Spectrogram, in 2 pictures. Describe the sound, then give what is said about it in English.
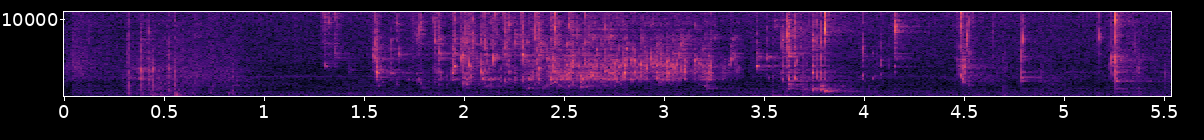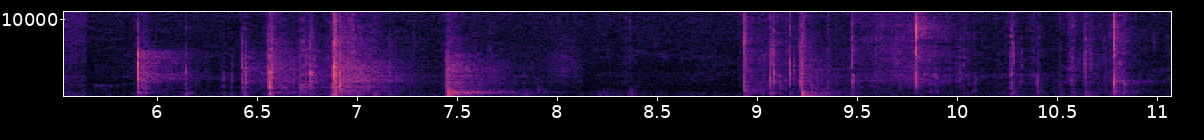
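Whipping cream and milk being poured into a pot, a faint, steady liquid wash that gives way to scattered drips, taps and light clinks against the pot. “So the recipe calls for 100 ml of whipping cream and 550 ml of milk. So let's put that in a pot.”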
